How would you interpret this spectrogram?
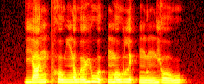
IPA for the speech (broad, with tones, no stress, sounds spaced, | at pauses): j aː˨˥ ŋ pʰ o˨ w ŋ ɐ˧ w ɵ˥ ɥ w ʊ˨˥ k̚ m o˥ w l ɪ˨ k̚ ŋ ʊ˨˥ ŋ j o˨˥ w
